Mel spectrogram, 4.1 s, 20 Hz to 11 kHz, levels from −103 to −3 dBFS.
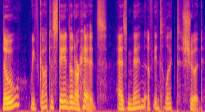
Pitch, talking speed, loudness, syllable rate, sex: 150 Hz, 190 wpm, -20 LUFS, 4.2 syllables/s, male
